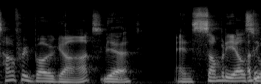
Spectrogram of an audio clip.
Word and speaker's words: Bogart: Mexico and it's hungrey Bogart yeah and somebody else who I can't Rec it's not pronounced bogot how dare you God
